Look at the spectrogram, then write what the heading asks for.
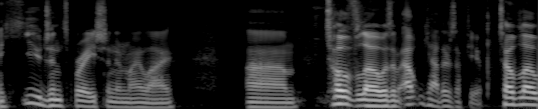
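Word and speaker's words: Tove Lo: Tovlo was there's a few. Tovlo was great. I love Tovlo. Tuvlu, how they say it.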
